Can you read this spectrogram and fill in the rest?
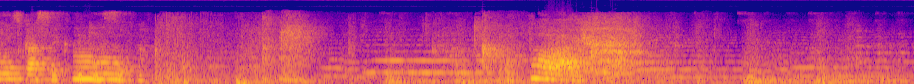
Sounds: speech, tap, music

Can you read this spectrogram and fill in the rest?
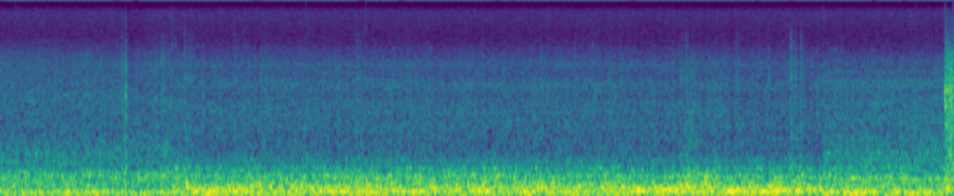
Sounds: vehicle

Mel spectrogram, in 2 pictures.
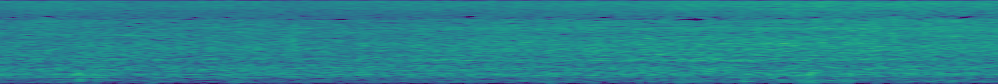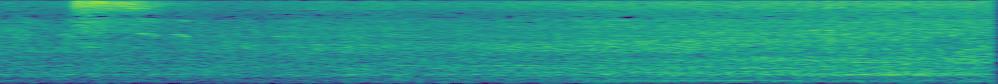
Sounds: airplane, vehicle

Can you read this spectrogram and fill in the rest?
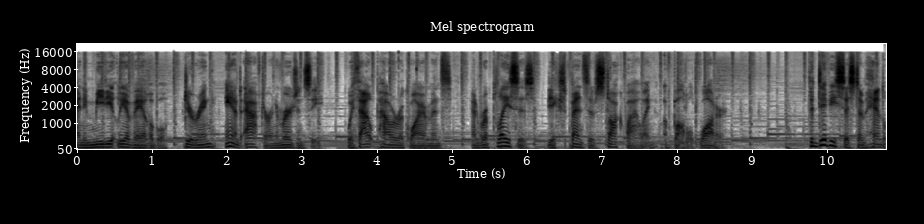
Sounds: speech, music

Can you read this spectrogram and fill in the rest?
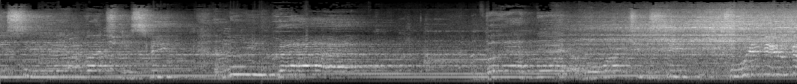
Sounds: male singing, singing, music

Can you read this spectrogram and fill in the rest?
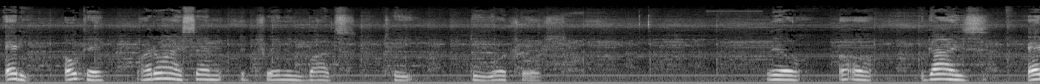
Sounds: speech, music

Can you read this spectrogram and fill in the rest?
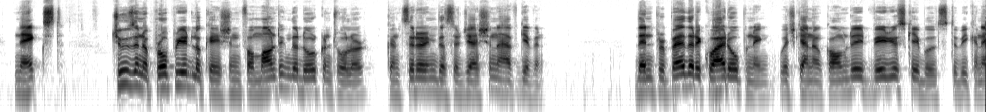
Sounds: speech

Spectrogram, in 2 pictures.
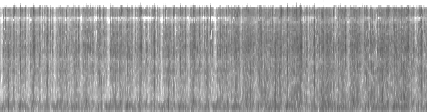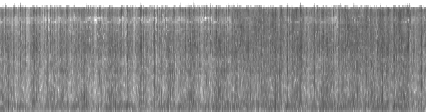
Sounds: ferret dooking

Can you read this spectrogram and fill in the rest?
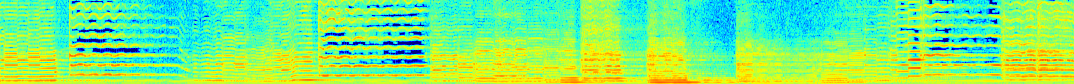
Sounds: fiddle, musical instrument, music

